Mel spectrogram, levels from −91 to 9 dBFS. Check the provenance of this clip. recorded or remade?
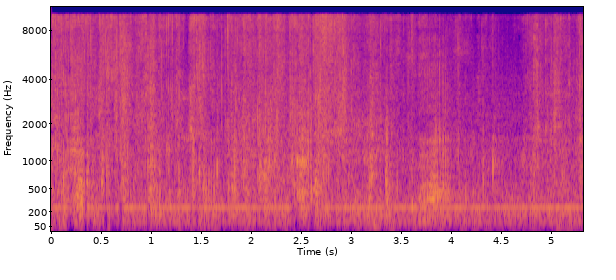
recorded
